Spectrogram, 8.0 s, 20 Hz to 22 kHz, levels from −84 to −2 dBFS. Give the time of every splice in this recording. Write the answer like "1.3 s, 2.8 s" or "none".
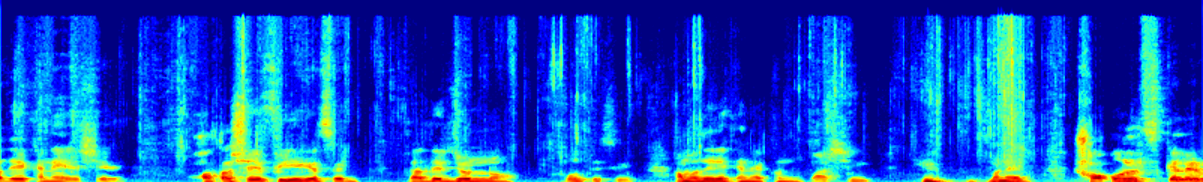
none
